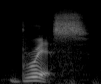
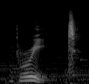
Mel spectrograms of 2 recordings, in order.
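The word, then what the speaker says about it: ברית: without a dagesh, and in Ashkenazic Hebrew, a tough without a dagesh is pronounced as an S sound. Whereas in Sephardic Hebrew, the ceremony is called a brit, because in Sephardic Hebrew, the tough without a dagesh is also pronounced as a t.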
